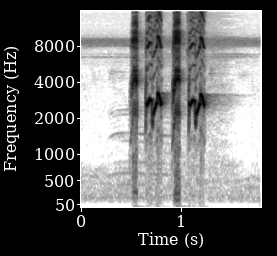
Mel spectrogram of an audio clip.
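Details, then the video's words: Sooty-headed bulbul song used to encourage other bulbuls to sing: a quick pair of phrases, each a sharp click followed by a bright, bouncing whistle, in under a second. "Suara Burung Kutilang gacor Ampuh buat pancingan kutilang agar bunyi"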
